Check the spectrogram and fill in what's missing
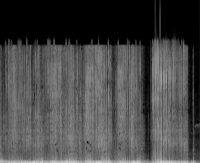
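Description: Long acrylic nails scratch and tap the hollow metal mesh grille of a black microphone. The result is a dense, continuous rasping scrape with heavy low rumble and a faint steady hum, broken by brief dips where the contact pauses.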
